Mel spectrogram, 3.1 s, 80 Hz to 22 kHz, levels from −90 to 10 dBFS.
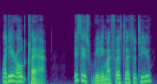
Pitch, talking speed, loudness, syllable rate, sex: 150 Hz, 210 wpm, -18 LUFS, 6.1 syllables/s, male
